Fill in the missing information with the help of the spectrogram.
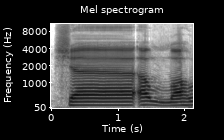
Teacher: شاء اللہ، کیونکہ لفظ اللہ کے لام سے پہلے حمزہ کے اوپر زبر ہے تو آپ نے اس کو موٹا پڑھنا ہے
